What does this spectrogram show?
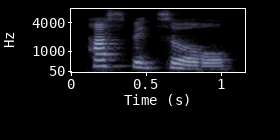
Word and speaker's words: hospital: It wouldn't be tal. No, the a that would not be heard. So it becomes t hospital.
